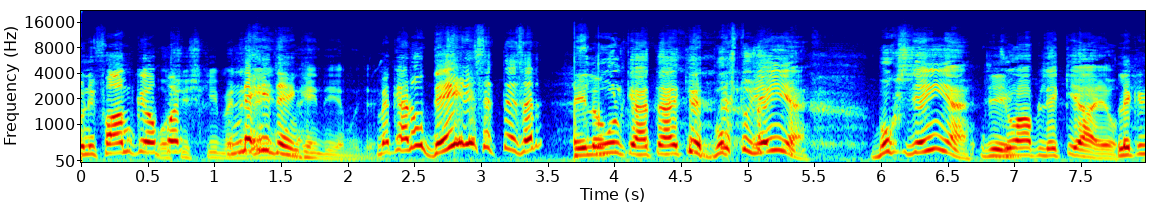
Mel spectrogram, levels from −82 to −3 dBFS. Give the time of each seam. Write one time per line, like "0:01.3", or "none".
0:03.7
